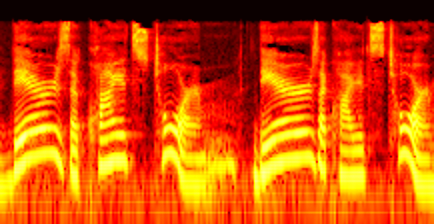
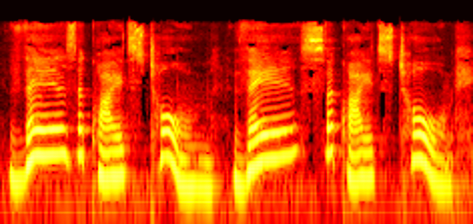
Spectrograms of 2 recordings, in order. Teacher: Essas vogais, o E, o O, elas ficam mais compridinhas e o som fica mais verticalizado · Shown in: second take · Term: inglês britânico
